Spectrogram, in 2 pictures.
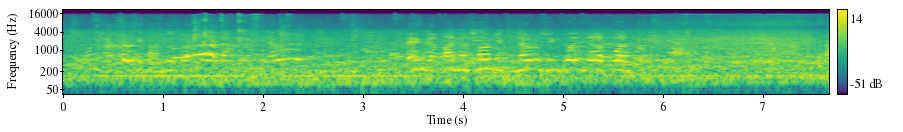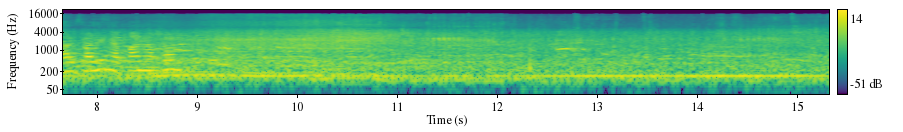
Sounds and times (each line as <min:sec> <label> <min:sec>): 0:00.0 streetnoise 0:15.3
0:03.2 man is selling Panasonic batteries to passers-by 0:12.3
